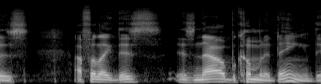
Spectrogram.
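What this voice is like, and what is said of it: Usual voice. Nothing is said of it.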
